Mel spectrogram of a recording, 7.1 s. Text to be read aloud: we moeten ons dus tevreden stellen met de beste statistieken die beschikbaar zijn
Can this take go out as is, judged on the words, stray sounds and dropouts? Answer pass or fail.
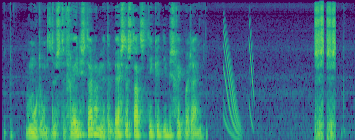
fail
